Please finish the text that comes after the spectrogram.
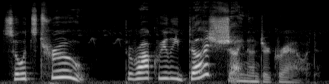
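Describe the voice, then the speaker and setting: Eager young tomcat apprentice played by a man, inquisitive, animated pitch, youthful storybook feel. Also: measured pace, exaggerated voice. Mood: eager, amazed. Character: curious, upbeat young male apprentice cat. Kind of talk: fandub audiobook voice acting.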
